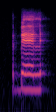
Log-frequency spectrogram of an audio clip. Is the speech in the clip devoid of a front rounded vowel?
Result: yes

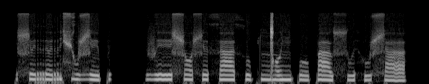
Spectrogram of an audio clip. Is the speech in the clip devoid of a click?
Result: no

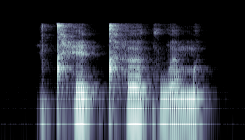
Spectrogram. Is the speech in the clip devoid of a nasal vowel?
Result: yes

